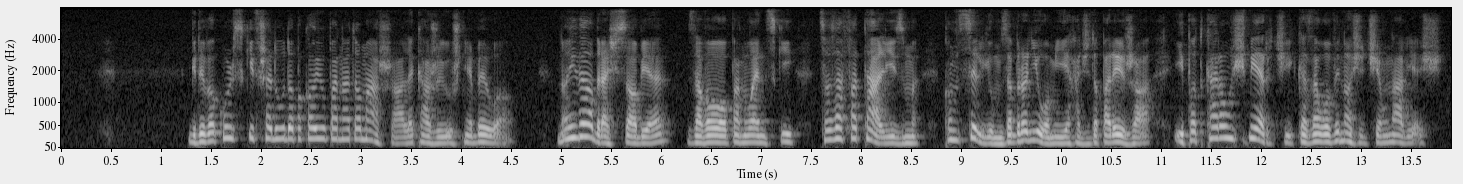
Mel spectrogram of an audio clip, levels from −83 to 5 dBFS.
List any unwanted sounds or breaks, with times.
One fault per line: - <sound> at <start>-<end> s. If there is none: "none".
none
